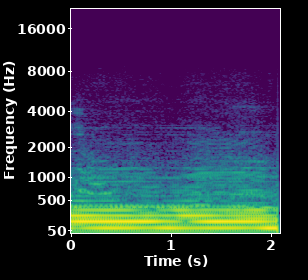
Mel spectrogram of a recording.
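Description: A live rock band's amplified electric guitars and bass hold a steady, loud low drone, with no drums or vocals.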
